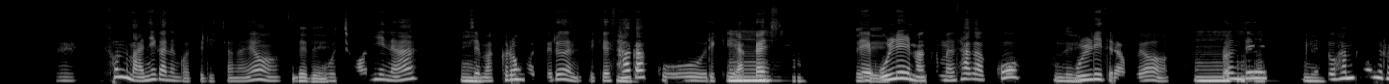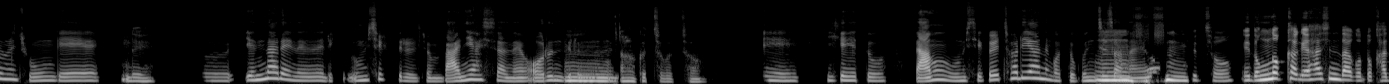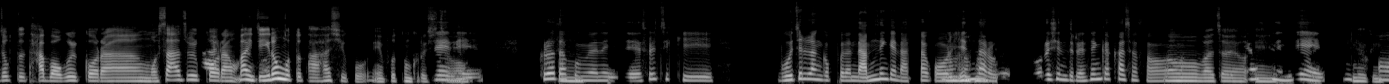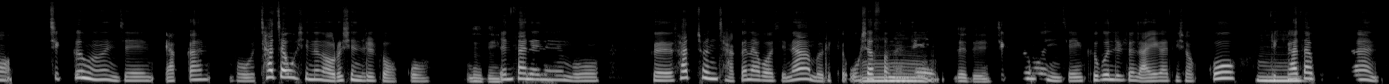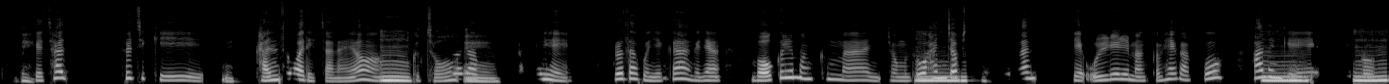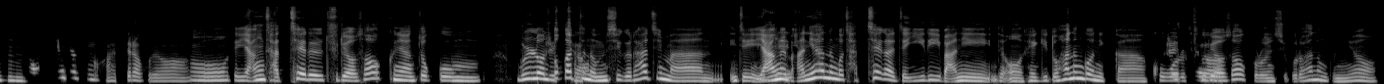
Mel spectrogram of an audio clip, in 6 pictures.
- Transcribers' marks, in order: distorted speech; other background noise; static; laughing while speaking: "음"; background speech; laugh
- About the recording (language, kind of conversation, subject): Korean, podcast, 제사나 추모 음식을 준비하는 과정은 보통 어떻게 진행하나요?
